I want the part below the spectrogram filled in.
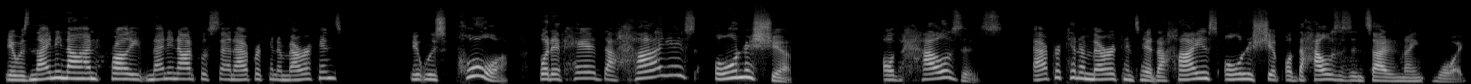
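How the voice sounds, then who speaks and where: A woman's voice: fairly high pitch, animated, moderate pace, fairly bright tone, no room sound, studio quality. A middle-aged woman from New Orleans with a local accent, telling stories in a folksy, chatty way as a podcast guest. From New Orleans, Louisiana. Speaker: guest, restaurant owner. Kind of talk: casual interview chat.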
